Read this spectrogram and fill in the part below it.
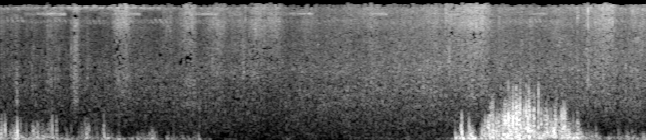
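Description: Wind gusts outdoors and rustles tall leafy plants.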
